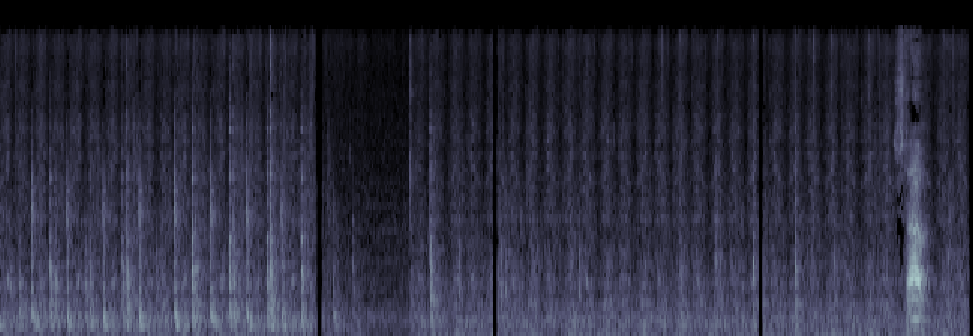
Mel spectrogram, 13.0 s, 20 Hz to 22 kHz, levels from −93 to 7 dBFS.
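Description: Three times the sound drops abruptly to silence and then carries on: at 4.22 s for about 73 ms, at 6.57 s for about 57 ms, and at 10.10 s for about 65 ms. Each gap is a clean hole rather than a fade. These are likely Bluetooth stalls, where interference delayed packets long enough for the headphones' buffer to run empty, pausing playback until the resent audio arrived.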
